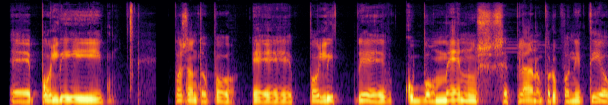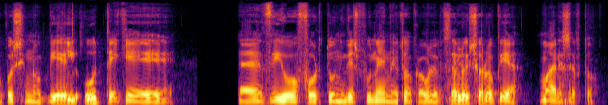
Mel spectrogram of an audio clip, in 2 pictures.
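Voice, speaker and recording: Guest football reporter, man, low voice, stop-start delivery, dry close sound. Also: steady tone, a little mellow, no echo. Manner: hesitant, searching for words. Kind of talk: casual sports talk.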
